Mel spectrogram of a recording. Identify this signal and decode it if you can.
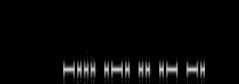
Morse code, heard as a keyed tone, about 34 wpm, 700 Hz. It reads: BRIAN
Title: USA Common Names - 35wpm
